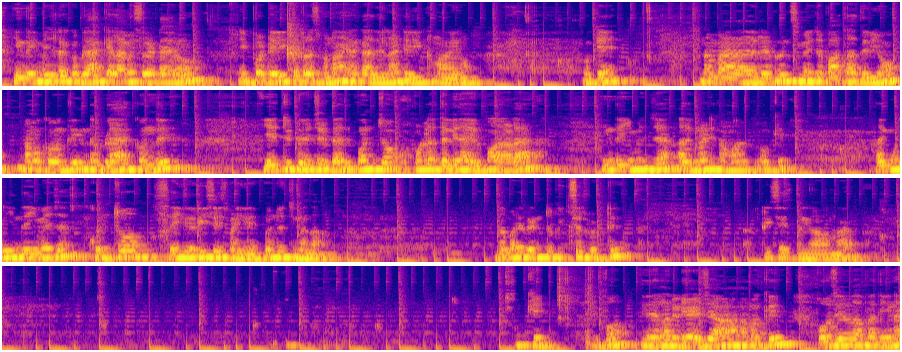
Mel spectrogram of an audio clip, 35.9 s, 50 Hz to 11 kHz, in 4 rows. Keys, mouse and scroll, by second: 4.2 click, 13.1 click, 15.6 click, 19.6-24.1 drag, 24.1-32.8 drag, 32.8 Return.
